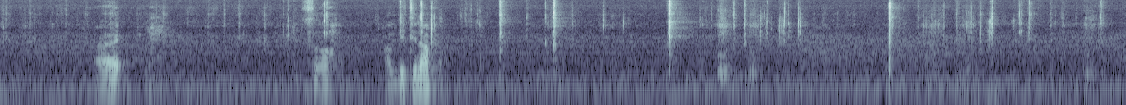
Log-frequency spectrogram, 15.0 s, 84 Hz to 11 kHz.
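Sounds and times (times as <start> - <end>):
low steady hum: 0.0 - 15.0
light metallic clicks and taps: 5.3 - 7.7.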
